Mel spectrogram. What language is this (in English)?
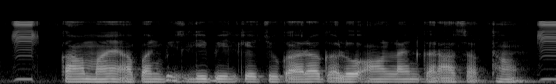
Chhattisgarhi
